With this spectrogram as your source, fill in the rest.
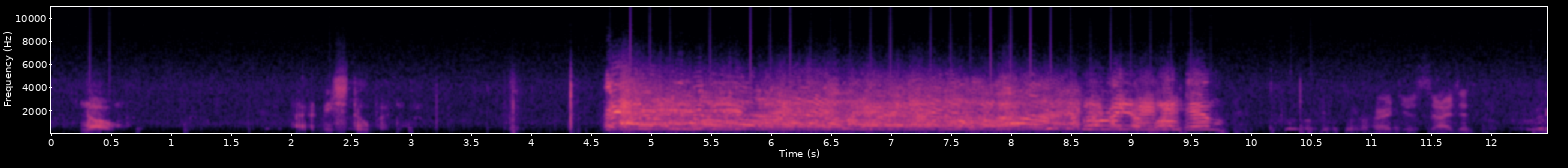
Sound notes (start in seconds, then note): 3.8 hand smacking; 4.6 men yelling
